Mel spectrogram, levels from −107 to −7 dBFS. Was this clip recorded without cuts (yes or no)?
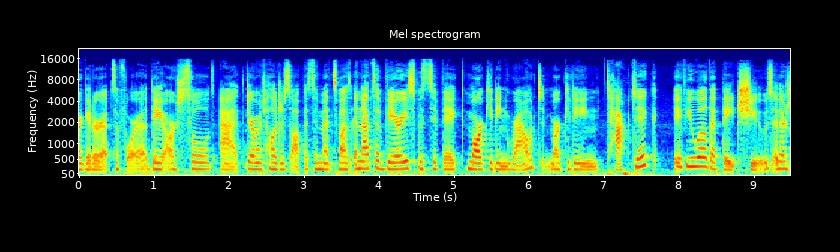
no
